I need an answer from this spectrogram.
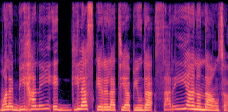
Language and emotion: Nepali, happy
